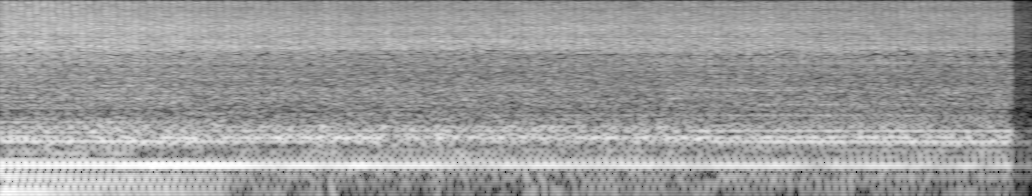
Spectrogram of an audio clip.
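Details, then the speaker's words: Pedestal fan at high speed, before repair: loud shaking rattle with a fast uneven beat over the motor hum, as if about to break apart; runs better at slow speed. Blades are out of balance with unequal pitch. "तो दोस्तों, यकीनन आप लोगों ने देख लिया होगा कि इस पंखे में से बहुत सारी ख़तरनाक सी आवाज़ें आ रही हैं, जैसे कि पंखा अभी टूटने वाला है।"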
